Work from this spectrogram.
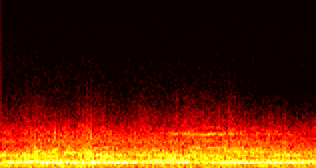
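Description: Football crowd at a Wales international match roaring steadily in support of the Welsh side, a dense, continuous wash of massed voices with no breaks.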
